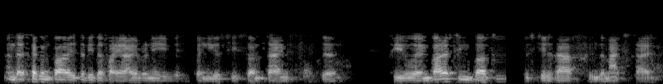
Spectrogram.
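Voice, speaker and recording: Man with a French-Spanish accent, non-native English, lowish voice, presenter, distant tinny line. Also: fast, husky. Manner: hesitant, with many fillers. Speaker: software engineer presenter. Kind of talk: live coding webinar. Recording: distant tinny phone-like audio.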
